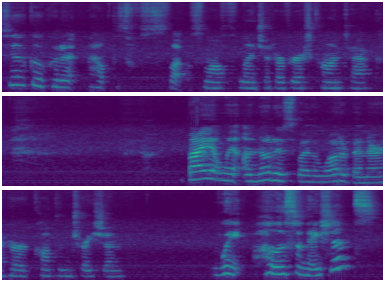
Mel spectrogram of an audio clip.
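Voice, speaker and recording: A woman's voice: mid-range voice, a little slow, a bit bright, a little hiss or hum, poor audio. A woman narrating fan fiction as an amateur reader, often stumbling and rereading words. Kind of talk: story reading.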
